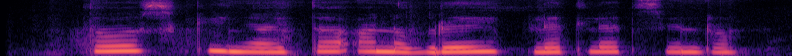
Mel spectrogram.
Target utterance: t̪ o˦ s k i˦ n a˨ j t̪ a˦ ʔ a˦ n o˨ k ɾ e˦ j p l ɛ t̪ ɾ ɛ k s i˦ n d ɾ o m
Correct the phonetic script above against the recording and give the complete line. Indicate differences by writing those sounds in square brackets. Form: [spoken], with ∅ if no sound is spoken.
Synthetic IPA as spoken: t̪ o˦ s k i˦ [ɲ] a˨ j t̪ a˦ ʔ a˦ n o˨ [ɡ] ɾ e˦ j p l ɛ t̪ [l] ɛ [t] s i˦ n d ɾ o m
